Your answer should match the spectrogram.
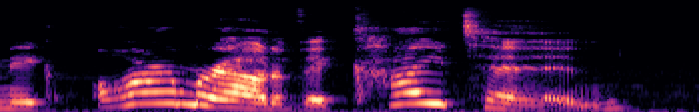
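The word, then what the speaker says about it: chitin: Kiten. That's how you pronounce it.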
